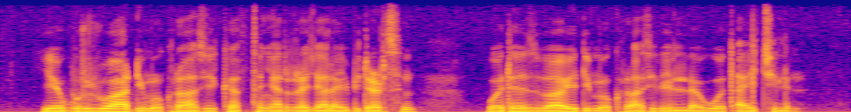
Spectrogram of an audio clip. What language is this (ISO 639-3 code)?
amh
